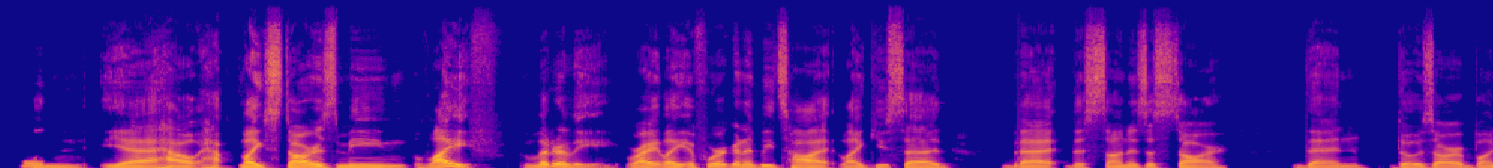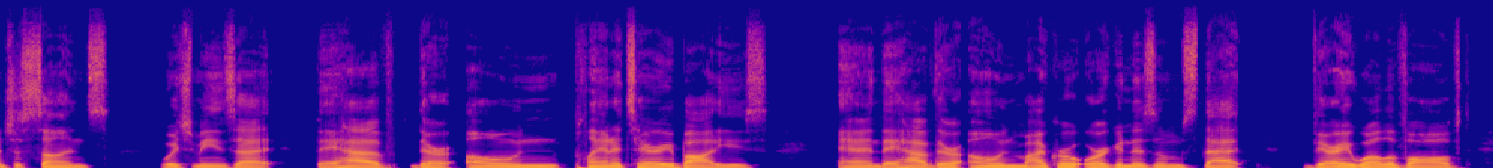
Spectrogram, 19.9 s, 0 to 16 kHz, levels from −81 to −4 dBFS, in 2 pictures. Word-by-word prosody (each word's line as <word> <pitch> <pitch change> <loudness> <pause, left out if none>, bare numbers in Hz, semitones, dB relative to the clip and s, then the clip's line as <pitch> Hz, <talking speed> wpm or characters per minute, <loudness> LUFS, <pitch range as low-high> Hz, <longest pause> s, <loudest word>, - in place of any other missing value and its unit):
And 95 -3 -3
yeah, 110 -1 +3
how 115 0 +4
ho 140 - 0
like, 145 -2 +6
stars 150 +1 +4
mean 130 -3 0
life, - - +3
literally, - - +1
right? 135 +5 +3
Like, 135 -3 +2
if 125 - -4
we're 160 +4 +3
gonna 185 -3 +1
be 155 -2 -1
taught- 135 -5 +1
like 115 +4 -2
you 160 - -3
said- 110 -6 0 0.4
that 115 +1 0
the 115 0 -5
sun 115 +2 -1
is 130 +1 -3
a 145 - -1
star, 110 -4 -2 0.4
then 110 0 -4
those 105 0 -2
are 120 -2 +1
a 105 - -1
bunch 105 +8 -4
a 150 - -4
suns, 105 -4 -2 0.3
which 105 +1 -3
means 110 0 -3
that 105 -1 -1 0.3
they 105 0 -3
have 110 -3 +1
their 100 -2 -1
own 125 +3 0
planetary 120 +6 +1
bodies, 105 +1 -1 0.4
and 110 +1 -2
they 105 0 0
have 105 -1 0
their 105 -1 0
own 120 +4 +1
microorganisms 120 +3 0
that 105 -2 -1 0.4
very-well 125 +7 +2
evolved 125 -1 -1
115 Hz, 150 wpm, -23 LUFS, 105-130 Hz, 0.4 s, like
